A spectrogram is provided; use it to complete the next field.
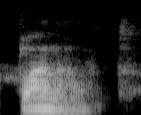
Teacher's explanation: A composição da palavra planalto se deu pela aglutinação de plano e alto. Então a gente perdeu o O, virou planalto.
